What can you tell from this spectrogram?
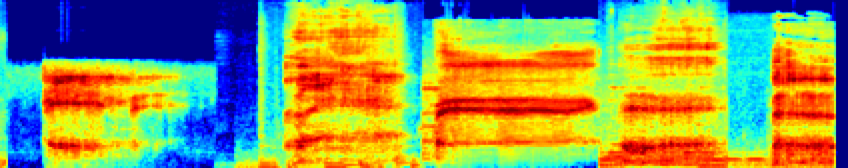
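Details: Compilation of burps taken from online videos: several long, loud, drawn-out burps in a row, some with a voiced croaking tone, over faint background music; repeated burping.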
